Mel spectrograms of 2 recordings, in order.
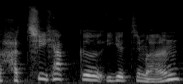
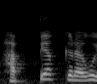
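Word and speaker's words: はっぴゃく: 800 같은 경우에는 원칙대로만 읽는다면은 하치 햅크이겠지만 초금화 및 반타금화가 진행돼서 합벽크라고 읽어야 올바른 읽기 방법이고요.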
